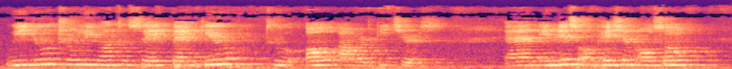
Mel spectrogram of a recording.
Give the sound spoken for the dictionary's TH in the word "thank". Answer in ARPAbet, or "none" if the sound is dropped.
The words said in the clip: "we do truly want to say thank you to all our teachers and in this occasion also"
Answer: T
